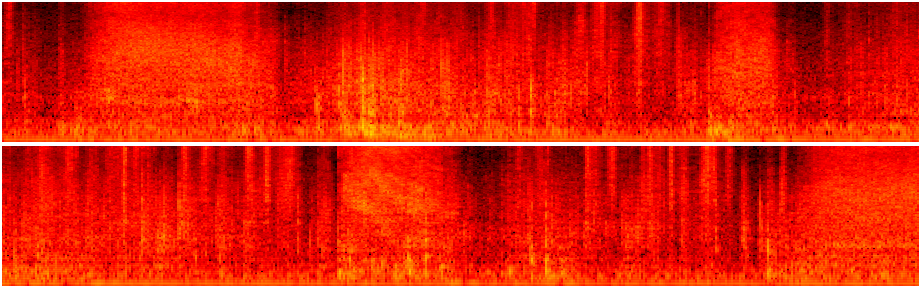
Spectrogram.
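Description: Bare hands squeeze, knead and rub clumps of gym chalk (magnesium carbonate) in a bucket full of chalk powder. The sound is a soft, steady crunching and hissing with bright, grainy texture, rising and falling in waves as the clumps are crushed.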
